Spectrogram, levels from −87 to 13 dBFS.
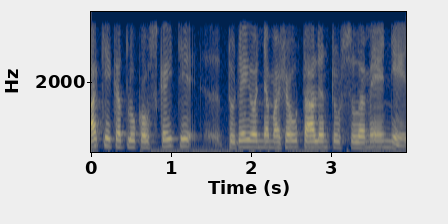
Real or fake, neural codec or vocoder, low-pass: fake; vocoder, 24 kHz, 100 mel bands, Vocos; 3.6 kHz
